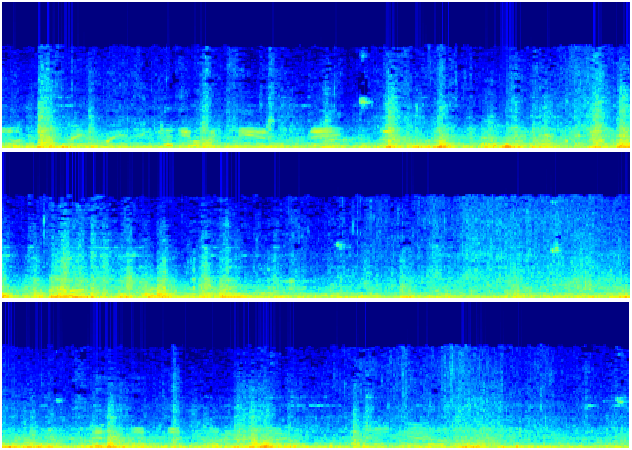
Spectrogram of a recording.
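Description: Tractor and wagon ride crossing shallow lake water: a steady low engine rumble with scattered clatter and splashing as it bounces over the stony bottom, and indistinct voices of passengers underneath.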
